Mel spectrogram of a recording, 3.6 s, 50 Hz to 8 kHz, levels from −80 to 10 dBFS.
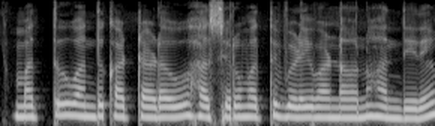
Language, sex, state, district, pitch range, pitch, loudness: Kannada, female, Karnataka, Bidar, 195-215 Hz, 205 Hz, -15 LUFS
